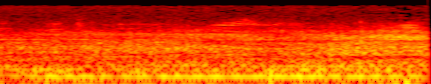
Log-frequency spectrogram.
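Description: A steady low engine hum, with a hiss that builds a little near the end.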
